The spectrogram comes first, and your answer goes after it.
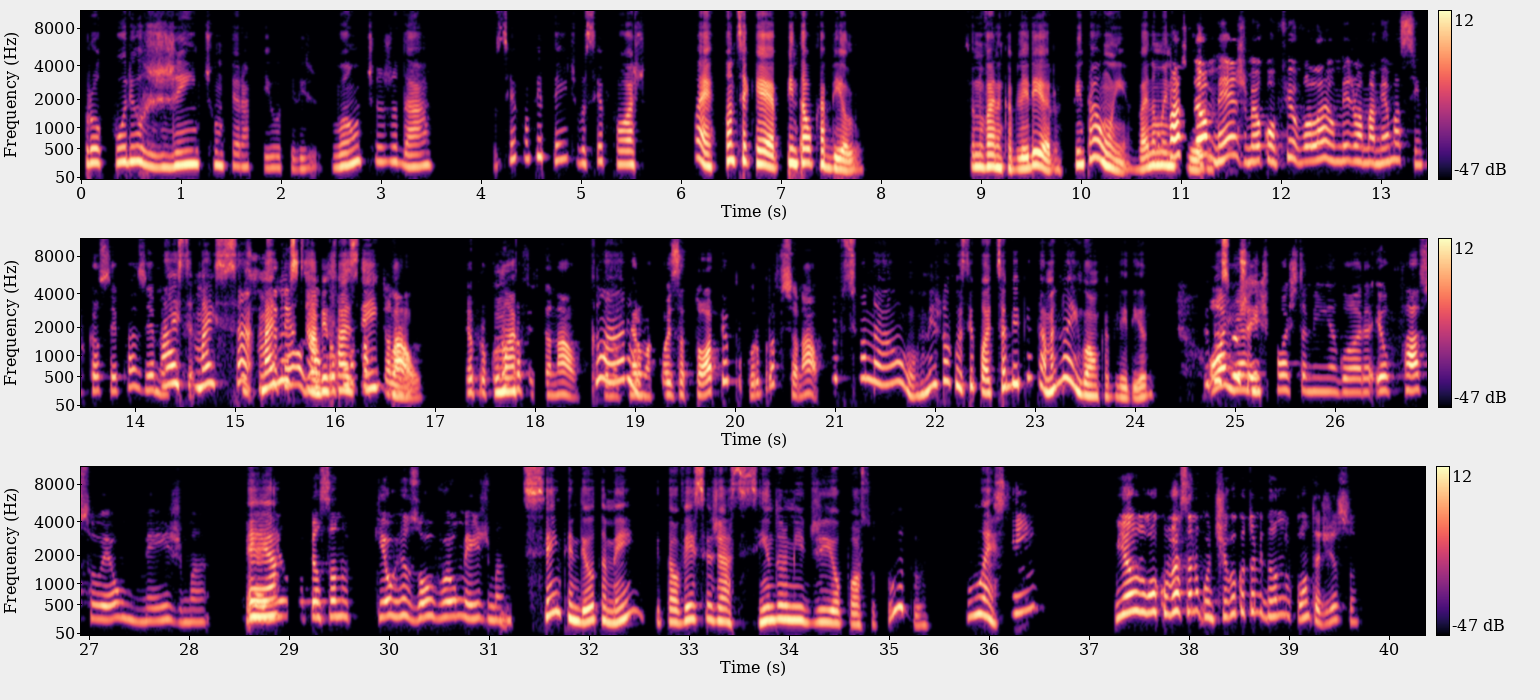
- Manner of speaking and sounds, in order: in English: "top"
- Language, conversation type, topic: Portuguese, advice, Como você tem lidado com a sensação de impostor ao liderar uma equipe pela primeira vez?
